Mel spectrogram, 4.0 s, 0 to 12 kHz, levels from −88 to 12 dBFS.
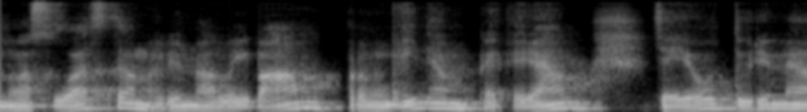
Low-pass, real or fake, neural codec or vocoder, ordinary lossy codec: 10.8 kHz; fake; autoencoder, 48 kHz, 32 numbers a frame, DAC-VAE, trained on Japanese speech; Opus, 64 kbps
